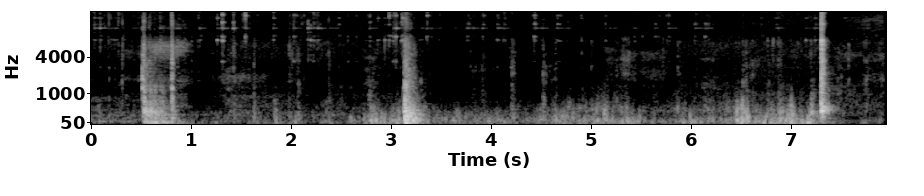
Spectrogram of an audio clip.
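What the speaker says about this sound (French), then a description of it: "donc je vais ouvrir le capot." The hood of a RAM 1500 pickup is opened: a few separate sharp metallic clunks and latch clicks, close by, with quiet gaps between them and no speech.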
